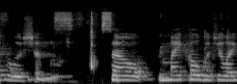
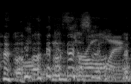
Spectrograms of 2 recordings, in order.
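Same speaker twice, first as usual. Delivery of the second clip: laughing; much slower than usual. Real, not acted. Laughing joke at late meeting.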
